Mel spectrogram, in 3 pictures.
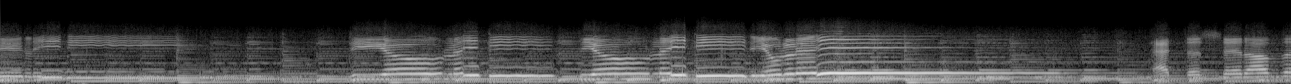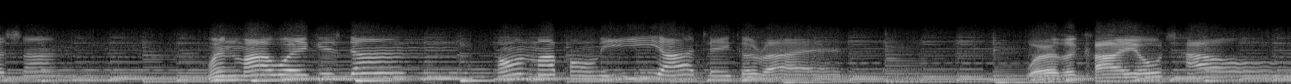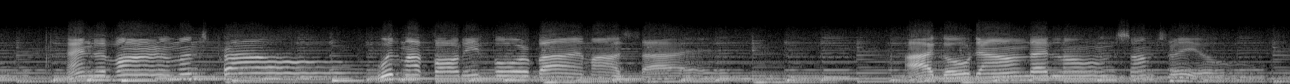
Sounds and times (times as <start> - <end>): Music: 0.0 - 38.7.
